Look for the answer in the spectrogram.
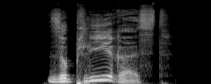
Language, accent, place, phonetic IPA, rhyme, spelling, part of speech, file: German, Germany, Berlin, [zʊˈpliːʁəst], -iːʁəst, supplierest, verb, De-supplierest.ogg
- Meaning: second-person singular subjunctive I of supplieren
